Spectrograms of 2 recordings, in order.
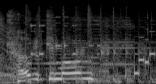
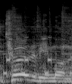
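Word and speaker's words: Cherubimon: I think it's Kerpimon. No, I think people have mispronounced it to Kirby-mon at times.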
